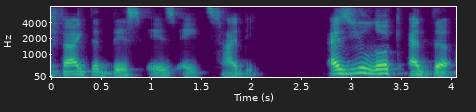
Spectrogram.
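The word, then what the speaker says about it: צ: witch by the way makes the sound sa like the letter t s letters t s you will see that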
